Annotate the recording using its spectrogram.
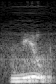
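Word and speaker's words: μ: एन की जैसे लिखते हैं, इसको उच्चारण में हम बोलते हैं म्यू।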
